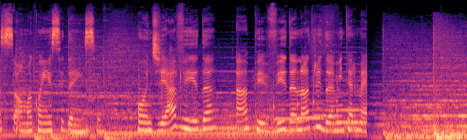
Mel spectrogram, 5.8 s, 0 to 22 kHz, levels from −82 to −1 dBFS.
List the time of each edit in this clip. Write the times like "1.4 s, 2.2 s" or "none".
4.7 s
